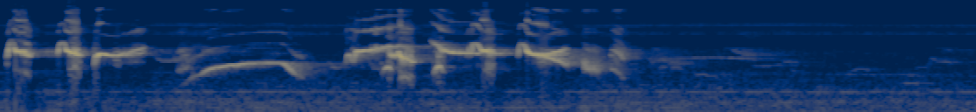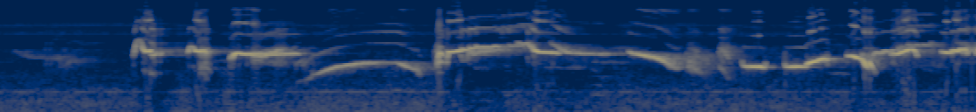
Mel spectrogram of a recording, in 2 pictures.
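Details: Black-breasted oriental magpie-robin song, played to provoke agitation and tail display. Varied whistled phrases with rising swoops and sharp clicks, then roughly two seconds of silence, and the song resumes with similar rich whistles.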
